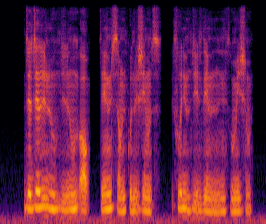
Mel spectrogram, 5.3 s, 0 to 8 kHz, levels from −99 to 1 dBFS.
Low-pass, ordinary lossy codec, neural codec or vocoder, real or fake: 7.2 kHz; none; autoencoder, 22.05 kHz, a latent of 192 numbers a frame, VITS, trained on many speakers; fake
